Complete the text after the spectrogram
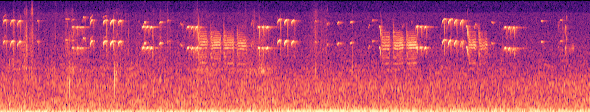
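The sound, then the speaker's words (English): Many black-capped chickadees calling, with high, thin chirps and quick repeated note series scattered throughout over a steady low background rumble. “Here's a whole lot of black-capped chickadees.”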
